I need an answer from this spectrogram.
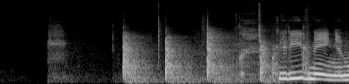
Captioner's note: gavel pounding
